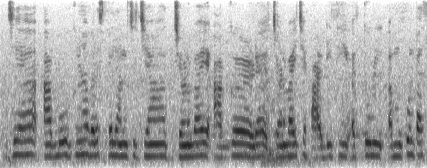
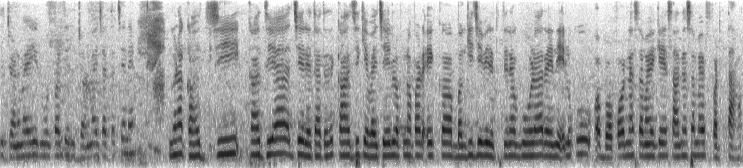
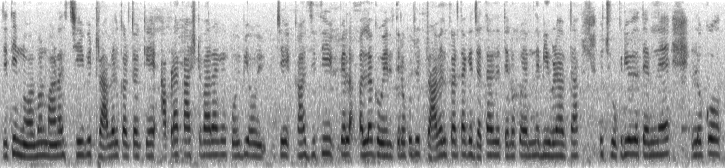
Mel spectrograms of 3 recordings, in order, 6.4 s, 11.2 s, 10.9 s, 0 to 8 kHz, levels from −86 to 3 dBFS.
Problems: constant background noise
